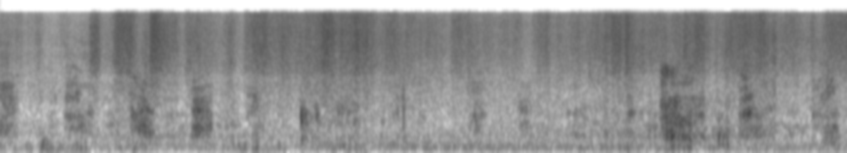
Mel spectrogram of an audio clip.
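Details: Short snorting grunts and low growly bursts from a playing Vizsla, irregularly spaced, with rustling and a continuous hissy background.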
